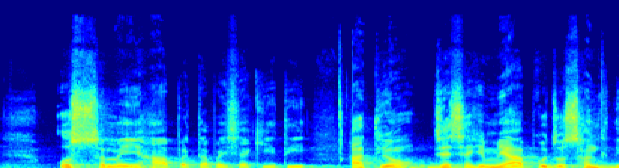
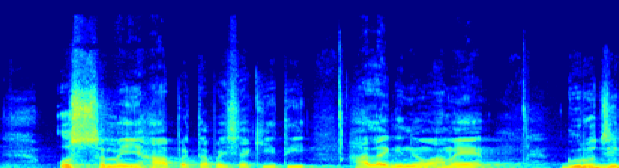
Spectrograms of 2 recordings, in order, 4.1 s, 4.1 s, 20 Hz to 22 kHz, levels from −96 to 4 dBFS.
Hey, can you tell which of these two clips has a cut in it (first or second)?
first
